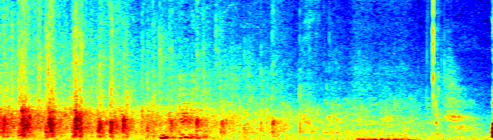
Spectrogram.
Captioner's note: applause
